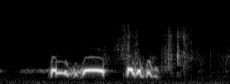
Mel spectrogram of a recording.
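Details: Spotted dove used as a trained decoy to stir newly caught birds into cooing. A single low, mellow coo phrase: a rolling opening, a drawn-out smooth note, then a brief throaty tail, with a faint higher chirp after.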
